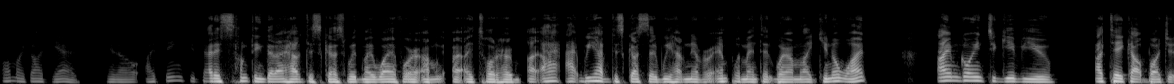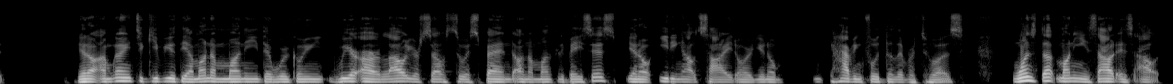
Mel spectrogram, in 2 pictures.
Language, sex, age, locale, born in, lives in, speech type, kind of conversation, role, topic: English, male, 30-34, en-US, United States, United States, conversation, unstructured, none, What is the best way to save money each month?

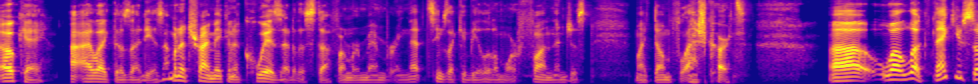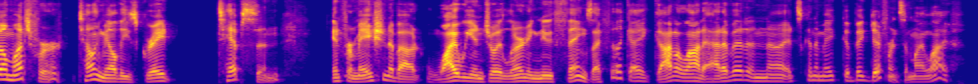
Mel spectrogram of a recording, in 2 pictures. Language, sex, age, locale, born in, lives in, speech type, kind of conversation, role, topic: English, male, 45-49, en-US, United States, United States, read, expert-assistant, asker, Why do people enjoy learning new things?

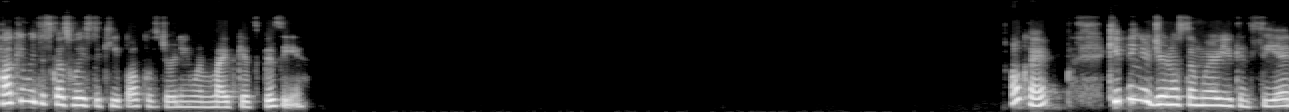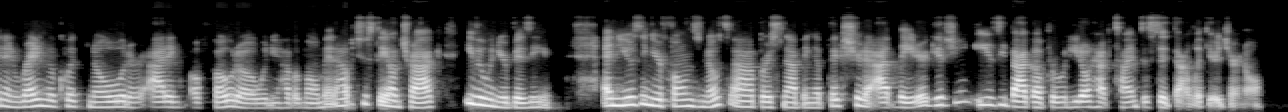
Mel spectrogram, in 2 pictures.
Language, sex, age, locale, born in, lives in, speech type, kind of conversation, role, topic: English, female, 25-29, en-US, United States, United States, read, expert-assistant, expert, What are the advantages of keeping a journal?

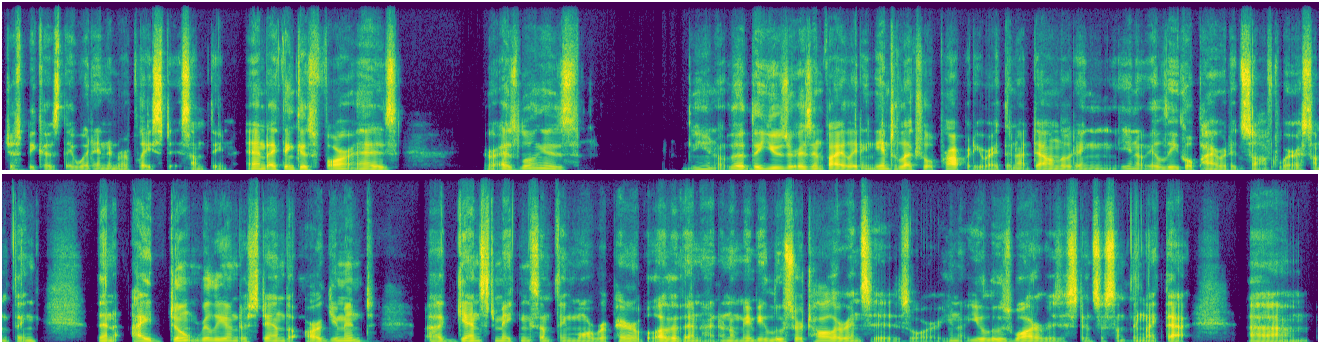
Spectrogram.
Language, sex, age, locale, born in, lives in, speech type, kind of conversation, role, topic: English, male, 25-29, en-US, United States, United States, conversation, unstructured, none, Should tech companies be legally required to make consumer devices repairable?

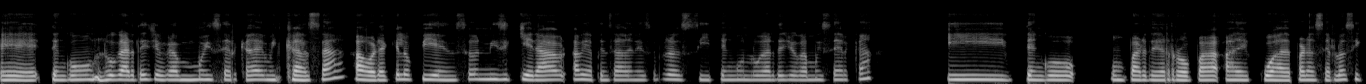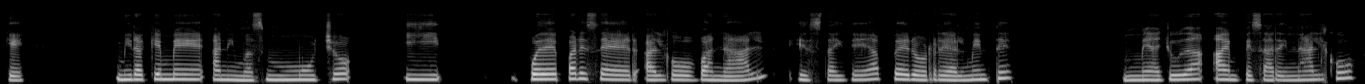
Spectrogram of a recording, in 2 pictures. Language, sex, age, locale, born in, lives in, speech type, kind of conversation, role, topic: Spanish, female, 45-49, es-CO, Colombia, United States, conversation, advice, user, ¿Cómo puedo empezar una rutina si me da miedo intentarlo?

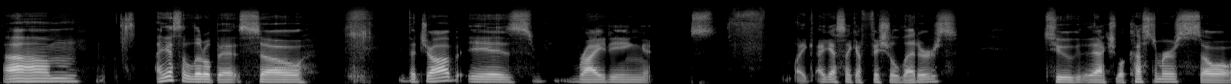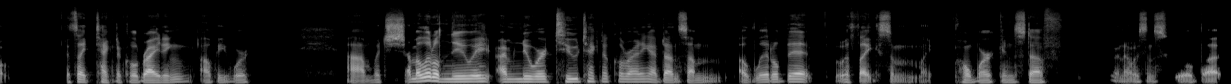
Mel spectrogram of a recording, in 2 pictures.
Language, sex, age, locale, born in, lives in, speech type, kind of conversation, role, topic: English, male, 30-34, en-US, United States, United States, conversation, advice, user, How can I manage nerves before starting a new job?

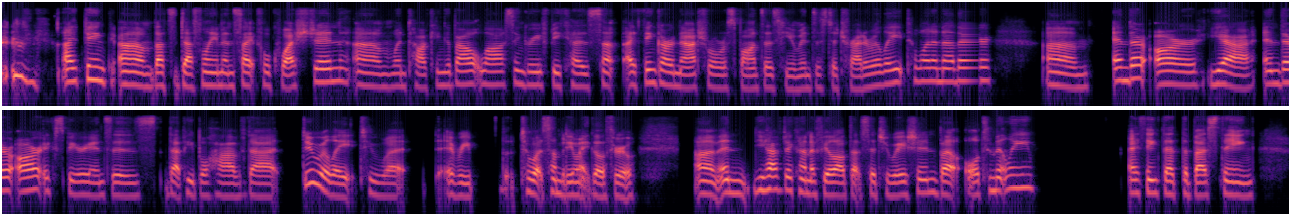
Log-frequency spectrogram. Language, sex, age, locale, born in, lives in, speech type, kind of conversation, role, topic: English, female, 30-34, en-US, United States, United States, conversation, podcast, guest, What helps families stay connected and support each other through grief?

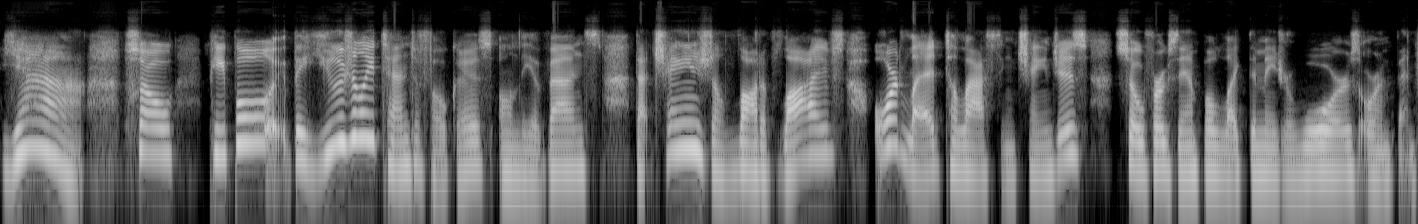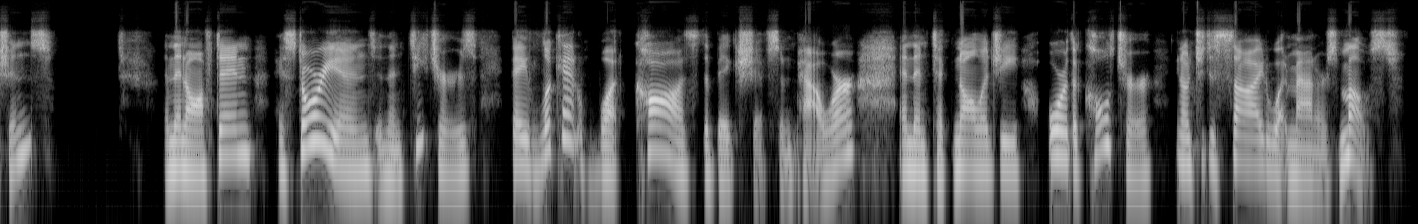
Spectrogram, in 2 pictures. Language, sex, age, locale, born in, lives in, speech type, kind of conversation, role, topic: English, female, 25-29, en-US, United States, United States, read, expert-assistant, expert, Why is learning about history important?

